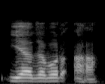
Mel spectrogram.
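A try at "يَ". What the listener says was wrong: ইয়া যাবার ইয়া। ইয়া যাবার আ নয়, ইয়া যাবার ইয়া।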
